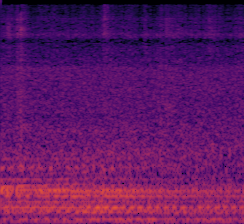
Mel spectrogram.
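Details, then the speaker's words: Maytag washing machine in drain and spin test, door locked: a low even motor hum and steady churn with no knocks or grinding; motor, clutch and drain pump are fine, and the fault is a defective cold-water inlet valve. "now again door lock now you can see now it came spin option Now drain motor start already you can hear the"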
